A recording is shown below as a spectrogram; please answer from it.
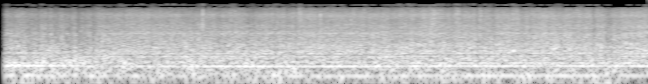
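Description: Motorboat engine running at an even, steady drone, over the continuous rush of water along the hull and wind.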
